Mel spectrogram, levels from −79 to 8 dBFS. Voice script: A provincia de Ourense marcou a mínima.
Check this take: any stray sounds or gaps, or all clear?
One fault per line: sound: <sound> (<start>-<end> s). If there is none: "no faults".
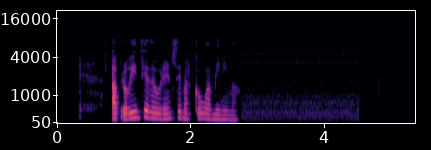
no faults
